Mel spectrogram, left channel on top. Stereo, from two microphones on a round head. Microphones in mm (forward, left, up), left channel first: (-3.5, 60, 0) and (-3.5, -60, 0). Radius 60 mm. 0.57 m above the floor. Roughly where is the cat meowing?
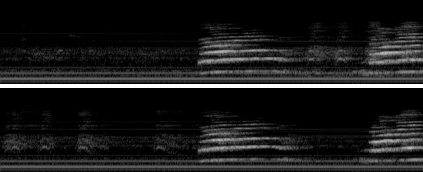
Left.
